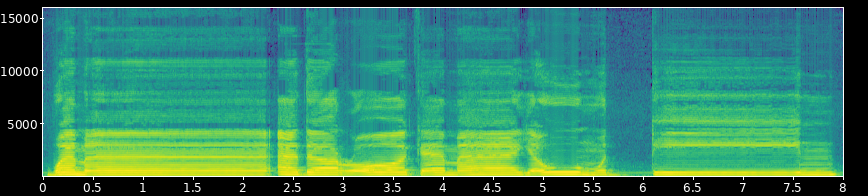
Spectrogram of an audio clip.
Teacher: ٹھیک ہے، اچھا اب یہاں پہ اگر آپ دیکھیں وما، اگر میں یہاں پہ سٹاپ کرتی ہوں نا ما پہ، تو روانی میں نے اسے اسٹریچ کیا کیونکہ پہلا جو ہمارا ورڈ ہے وہ مد پہ ختم ہو رہا ہے، دوسرا ورڈ حمزہ سے سٹارٹ ہو رہا ہے، تو دونوں کے درمیان فاصلہ ہے لیکن مد بن رہی ہے. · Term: مد فرعی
